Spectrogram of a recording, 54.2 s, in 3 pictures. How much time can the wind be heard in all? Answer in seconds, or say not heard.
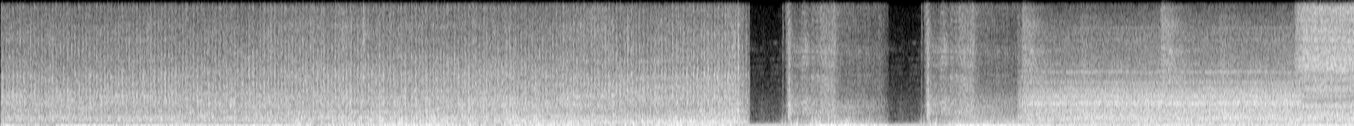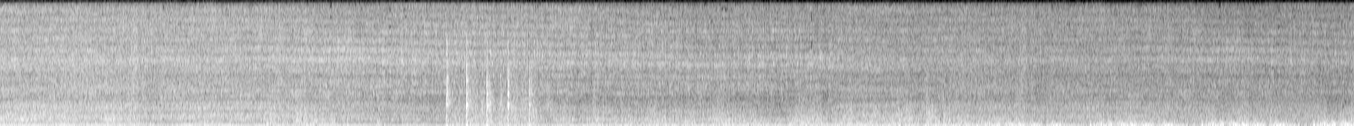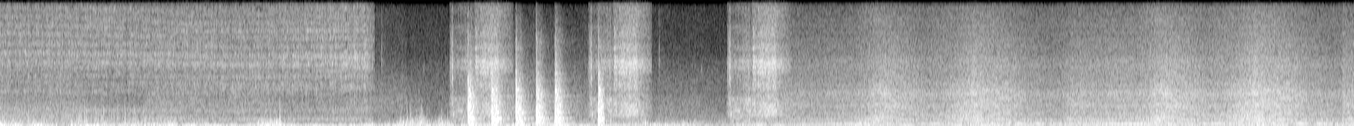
54 s.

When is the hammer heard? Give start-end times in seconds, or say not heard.
24.0-25.2, 42.3-44.2.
